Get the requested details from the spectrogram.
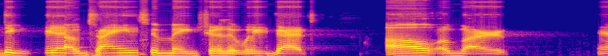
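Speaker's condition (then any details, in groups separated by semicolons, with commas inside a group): Cerebral palsy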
